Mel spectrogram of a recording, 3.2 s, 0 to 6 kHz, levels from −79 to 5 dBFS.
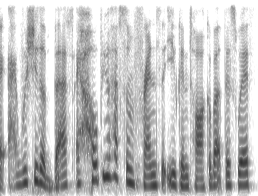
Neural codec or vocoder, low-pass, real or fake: none; 5.4 kHz; real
